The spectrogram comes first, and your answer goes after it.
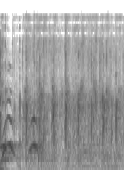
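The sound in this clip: Audience applause for cosplayers at a Comic Con event: steady, dense clapping through the whole clip, with raised voices from the crowd mixed in near the start.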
